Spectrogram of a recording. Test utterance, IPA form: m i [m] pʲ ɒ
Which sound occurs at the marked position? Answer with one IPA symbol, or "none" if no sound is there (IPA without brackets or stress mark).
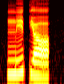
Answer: none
